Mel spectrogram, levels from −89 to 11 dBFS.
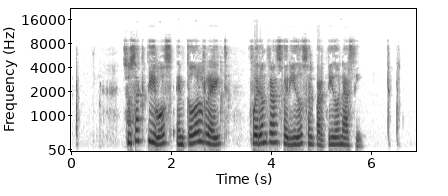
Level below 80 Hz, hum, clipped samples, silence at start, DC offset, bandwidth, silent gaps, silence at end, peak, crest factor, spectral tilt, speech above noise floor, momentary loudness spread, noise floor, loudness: -58 dBFS; none; under 0.1%; 0.1 s; under 0.1%; 9.6 kHz; none; 0.35 s; 0 dBFS; 14 dB; -4.5 dB/octave; 40 dB; 21 LU; -54 dBFS; -14 LUFS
